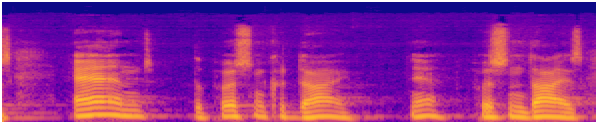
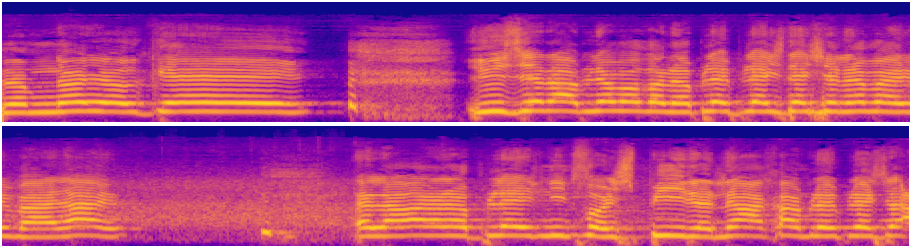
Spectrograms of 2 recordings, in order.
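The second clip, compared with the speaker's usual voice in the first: crying little brother; 12 semitones higher than usual. Retold or imitated. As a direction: wail like a hurt little kid. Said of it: "He says".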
